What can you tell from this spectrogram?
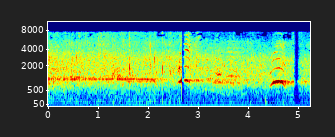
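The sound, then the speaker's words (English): A crowd claps steadily in a dense, continuous patter of many hands during church preaching, with voices calling out faintly over it and a couple of brief dips near the end. “That sometimes you feel like, wow, you feel like clapping your hands.”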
